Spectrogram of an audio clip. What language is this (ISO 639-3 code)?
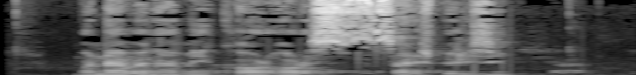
fas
